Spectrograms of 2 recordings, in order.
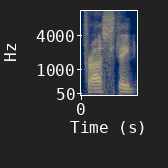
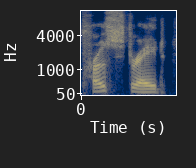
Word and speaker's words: prostate: surgery an deprivation therapy prostate cancer is not pronounced with an extra R you know that kind of stuff it's where if a man comes in and pronounces it prostrate you don't get on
